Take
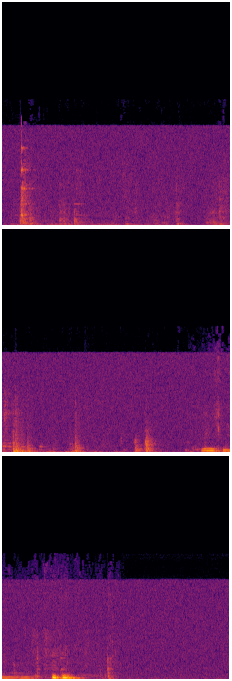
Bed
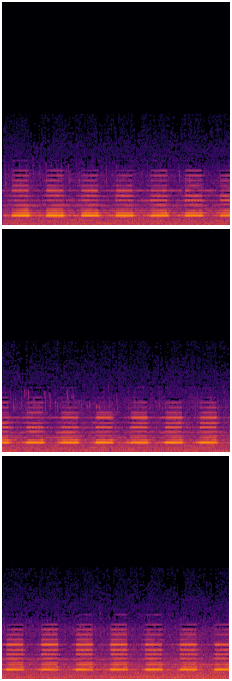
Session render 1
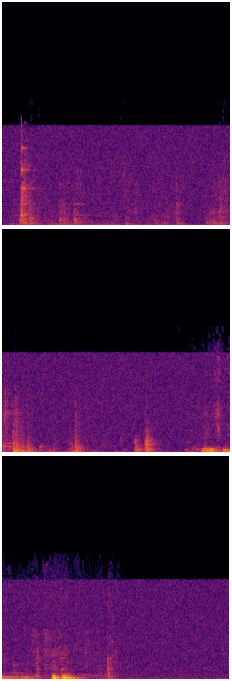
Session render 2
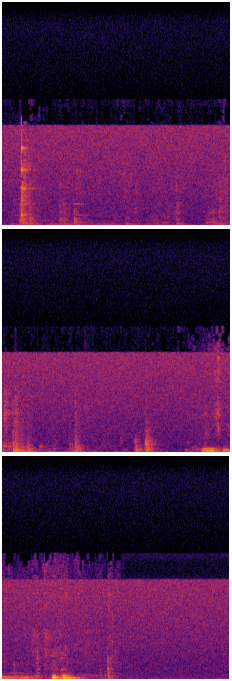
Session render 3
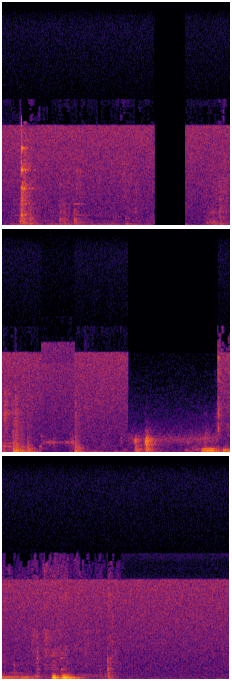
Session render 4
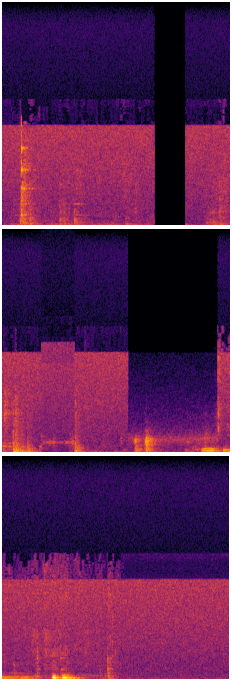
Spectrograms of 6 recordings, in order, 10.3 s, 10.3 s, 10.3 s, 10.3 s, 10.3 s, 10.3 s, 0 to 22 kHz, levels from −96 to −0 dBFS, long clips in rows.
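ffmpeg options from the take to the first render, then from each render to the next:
-af "afftdn=nr=6:nf=-50"
-af "aemphasis=mode=production:type=75fm"
-filter_complex "[0:a]asettb=1/sr,asplit=3[a][b][c];[a]atrim=end=4.004[d];[b]atrim=start=4:end=4.5,asetpts=PTS-STARTPTS,afade=t=in:d=0.004:c=qsin,afade=t=out:st=0.496:d=0.004:c=qsin,aeval=exprs='val(0)*sin(2*PI*1000*n/s)':c=same[e];[c]atrim=start=4.496[f];[d][e]acrossfade=d=0.004:c1=hsin:c2=qsin[g];[g][f]acrossfade=d=0.004:c1=qsin:c2=hsin,asettb=1/sr,asplit=3[h][i][j];[h]atrim=end=5.304[k];[i]atrim=start=5.3:end=6.65,asetpts=PTS-STARTPTS,afade=t=in:d=0.004:c=qsin,afade=t=out:st=1.346:d=0.004:c=qsin,lowpass=f=1.3k:t=q:w=4.4[l];[j]atrim=start=6.646[m];[k][l]acrossfade=d=0.004:c1=hsin:c2=qsin[n];[n][m]acrossfade=d=0.004:c1=qsin:c2=hsin,asplit=3[o][p][q];[o]atrim=end=2.28,asetpts=PTS-STARTPTS,afade=t=out:st=2.276:d=0.004:c=hsin[r];[p]atrim=start=2.28:end=2.74,asetpts=PTS-STARTPTS,volume=0[s];[q]atrim=start=2.74,asetpts=PTS-STARTPTS,afade=t=in:d=0.004:c=hsin[t];[r][s][t]concat=n=3:v=0:a=1"
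-af "volume=8dB,alimiter=limit=-1dB:level=0:latency=1"

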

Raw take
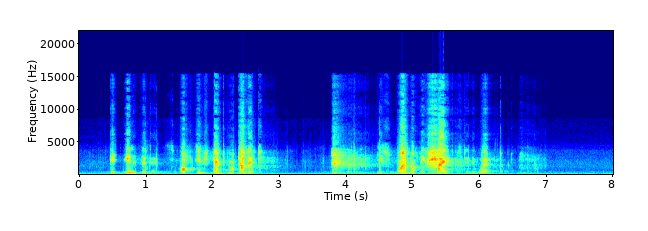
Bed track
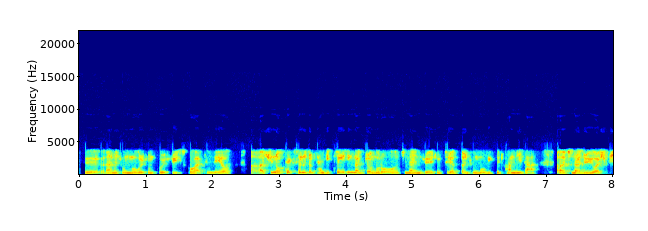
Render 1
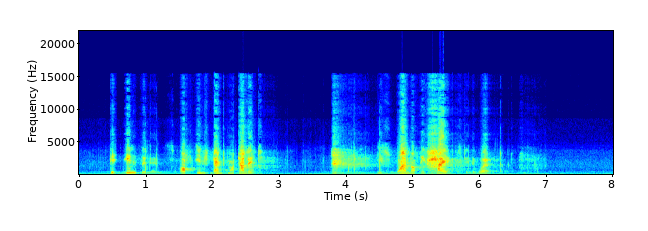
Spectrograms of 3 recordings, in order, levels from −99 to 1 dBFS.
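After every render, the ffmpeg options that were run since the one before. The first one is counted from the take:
-af "bandreject=f=50:t=h:w=4,bandreject=f=100:t=h:w=4,bandreject=f=150:t=h:w=4"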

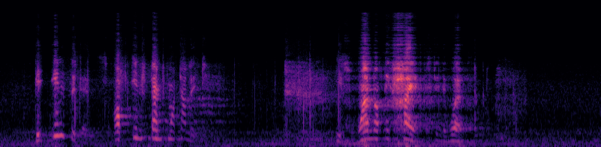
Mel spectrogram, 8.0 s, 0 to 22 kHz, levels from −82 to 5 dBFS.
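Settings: -filter_complex "[0:a]asettb=1/sr,asplit=3[a][b][c];[a]atrim=end=0.824[d];[b]atrim=start=0.82:end=1.73,asetpts=PTS-STARTPTS,afade=t=in:d=0.004:c=qsin,afade=t=out:st=0.906:d=0.004:c=qsin,tiltshelf=f=1.5k:g=-3.5[e];[c]atrim=start=1.726[f];[d][e]acrossfade=d=0.004:c1=hsin:c2=qsin[g];[g][f]acrossfade=d=0.004:c1=qsin:c2=hsin,asettb=1/sr,asplit=3[h][i][j];[h]atrim=end=2.284[k];[i]atrim=start=2.28:end=3.97,asetpts=PTS-STARTPTS,afade=t=in:d=0.004:c=qsin,afade=t=out:st=1.686:d=0.004:c=qsin,acompressor=threshold=-40dB:ratio=5:attack=3.2:release=140:knee=1:detection=peak[l];[j]atrim=start=3.966[m];[k][l]acrossfade=d=0.004:c1=hsin:c2=qsin[n];[n][m]acrossfade=d=0.004:c1=qsin:c2=hsin,asettb=1/sr,asplit=3[o][p][q];[o]atrim=end=4.584[r];[p]atrim=start=4.58:end=6.32,asetpts=PTS-STARTPTS,afade=t=in:d=0.004:c=qsin,afade=t=out:st=1.736:d=0.004:c=qsin,aecho=1:1:1.6:0.81,atrim=end_sample=76734[s];[q]atrim=start=6.316[t];[r][s]acrossfade=d=0.004:c1=hsin:c2=qsin[u];[u][t]acrossfade=d=0.004:c1=qsin:c2=hsin"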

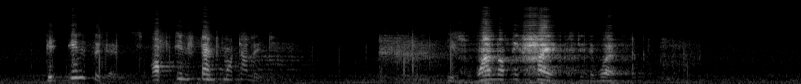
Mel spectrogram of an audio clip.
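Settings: -filter_complex "[0:a]asettb=1/sr,asplit=3[a][b][c];[a]atrim=end=2.524[d];[b]atrim=start=2.52:end=3.84,asetpts=PTS-STARTPTS,afade=t=in:d=0.004:c=qsin,afade=t=out:st=1.316:d=0.004:c=qsin,highshelf=f=4k:g=-11.5[e];[c]atrim=start=3.836[f];[d][e]acrossfade=d=0.004:c1=hsin:c2=qsin[g];[g][f]acrossfade=d=0.004:c1=qsin:c2=hsin"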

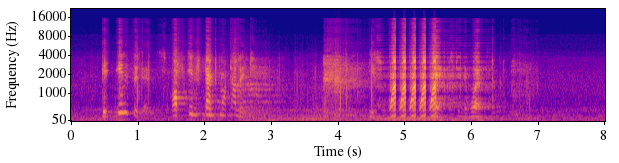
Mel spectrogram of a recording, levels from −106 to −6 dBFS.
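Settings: -filter_complex "[0:a]asplit=3[a][b][c];[a]afade=t=out:st=2.44:d=0.02[d];[b]acontrast=78,afade=t=in:st=2.44:d=0.02,afade=t=out:st=4.03:d=0.02[e];[c]afade=t=in:st=4.03:d=0.02[f];[d][e][f]amix=inputs=3:normalize=0,asplit=6[g][h][i][j][k][l];[g]atrim=end=4.872[m];[h]atrim=start=4.718:end=4.872[n];[i]atrim=start=4.718:end=4.872[o];[j]atrim=start=4.718:end=4.872[p];[k]atrim=start=4.718:end=4.872[q];[l]atrim=start=5.468[r];[m][n]acrossfade=d=0.004:c1=hsin:c2=hsin[s];[s][o]acrossfade=d=0.004:c1=hsin:c2=hsin[t];[t][p]acrossfade=d=0.004:c1=hsin:c2=hsin[u];[u][q]acrossfade=d=0.004:c1=hsin:c2=hsin[v];[v][r]acrossfade=d=0.004:c1=hsin:c2=hsin"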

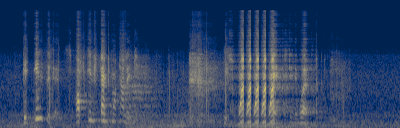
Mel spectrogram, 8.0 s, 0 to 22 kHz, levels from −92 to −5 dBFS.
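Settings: -filter_complex "[0:a]asettb=1/sr,asplit=3[a][b][c];[a]atrim=end=3.684[d];[b]atrim=start=3.68:end=4.76,asetpts=PTS-STARTPTS,afade=t=in:d=0.004:c=qsin,afade=t=out:st=1.076:d=0.004:c=qsin,lowshelf=f=100:g=-10.5[e];[c]atrim=start=4.756[f];[d][e]acrossfade=d=0.004:c1=hsin:c2=qsin[g];[g][f]acrossfade=d=0.004:c1=qsin:c2=hsin"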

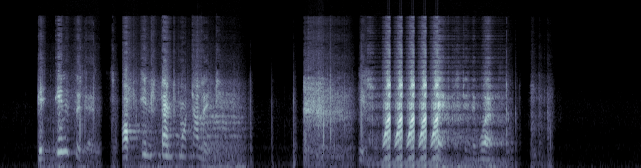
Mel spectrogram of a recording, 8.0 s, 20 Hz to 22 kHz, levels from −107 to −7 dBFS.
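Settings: -af "equalizer=f=140:t=o:w=2.8:g=-12,agate=range=-31dB:threshold=-54dB:ratio=16:detection=peak"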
